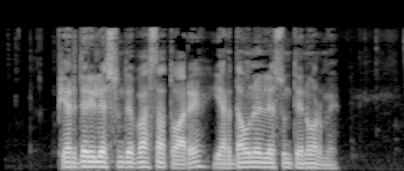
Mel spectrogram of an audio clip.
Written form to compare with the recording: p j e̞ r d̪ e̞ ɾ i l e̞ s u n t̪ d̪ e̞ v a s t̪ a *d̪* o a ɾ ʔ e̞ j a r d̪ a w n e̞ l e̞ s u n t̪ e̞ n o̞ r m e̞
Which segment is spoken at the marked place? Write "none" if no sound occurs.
t̪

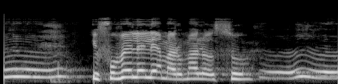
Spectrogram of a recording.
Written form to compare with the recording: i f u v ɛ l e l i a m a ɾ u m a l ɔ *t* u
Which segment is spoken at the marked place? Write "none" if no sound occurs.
s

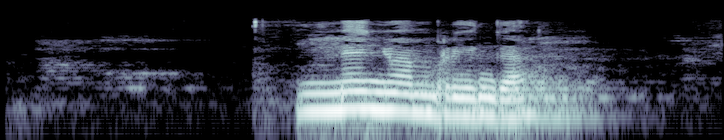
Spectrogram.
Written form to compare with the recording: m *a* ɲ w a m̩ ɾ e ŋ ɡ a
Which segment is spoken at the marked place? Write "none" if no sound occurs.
ɛ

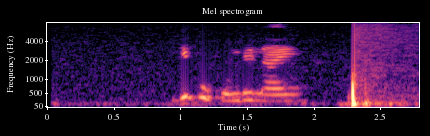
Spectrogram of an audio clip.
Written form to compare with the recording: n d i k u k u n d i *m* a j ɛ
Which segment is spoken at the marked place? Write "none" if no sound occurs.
n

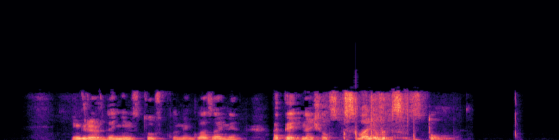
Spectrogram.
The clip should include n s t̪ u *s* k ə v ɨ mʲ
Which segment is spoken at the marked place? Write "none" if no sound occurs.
s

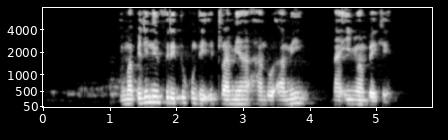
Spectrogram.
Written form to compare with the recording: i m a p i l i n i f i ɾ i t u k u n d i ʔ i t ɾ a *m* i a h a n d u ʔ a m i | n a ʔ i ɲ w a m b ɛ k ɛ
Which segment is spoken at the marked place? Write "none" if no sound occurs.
m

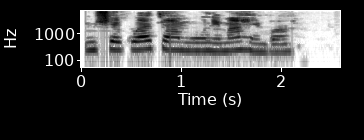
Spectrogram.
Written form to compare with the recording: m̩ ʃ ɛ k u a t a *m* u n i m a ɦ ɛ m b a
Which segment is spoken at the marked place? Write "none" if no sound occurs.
m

